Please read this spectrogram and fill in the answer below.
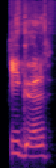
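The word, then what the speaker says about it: Igel: for Hedge for hedgehogs Eagle yeah see it's an eagle which means something else in English so yes but it's but it's spelled differently that's why I say hedgehog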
